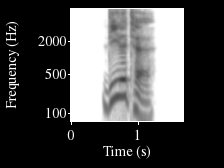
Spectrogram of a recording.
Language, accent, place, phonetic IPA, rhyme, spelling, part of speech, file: German, Germany, Berlin, [ˈdiːltə], -iːltə, dealte, verb, De-dealte.ogg
- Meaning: inflection of dealen: 1. first/third-person singular preterite 2. first/third-person singular subjunctive II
